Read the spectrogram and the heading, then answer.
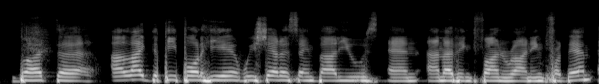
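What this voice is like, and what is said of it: French accent in English. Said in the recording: “Maybe with a French accent.”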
